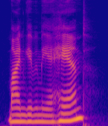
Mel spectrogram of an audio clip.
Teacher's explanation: In this case, the emphasis changes to the very last word, hand. So it's one big hop.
